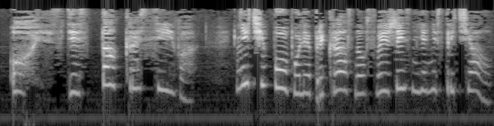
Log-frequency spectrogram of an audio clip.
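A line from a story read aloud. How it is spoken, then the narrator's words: Awed exclamation. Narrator (Russian): воскликнул он, все еще под недавним впечатлением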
